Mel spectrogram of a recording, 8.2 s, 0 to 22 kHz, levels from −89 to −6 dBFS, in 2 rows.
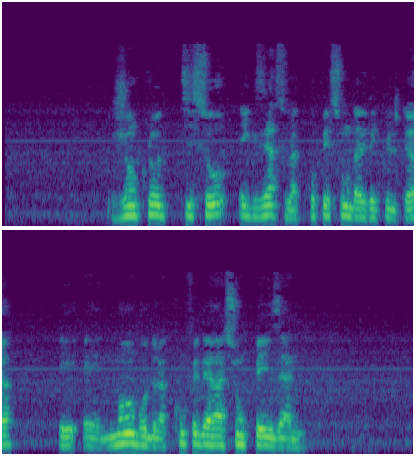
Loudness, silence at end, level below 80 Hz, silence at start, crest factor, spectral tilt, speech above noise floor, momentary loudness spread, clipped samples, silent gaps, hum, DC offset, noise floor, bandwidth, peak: -30 LUFS; 1.05 s; -62 dBFS; 1.1 s; 18 dB; -7 dB/octave; 34 dB; 9 LU; under 0.1%; none; none; under 0.1%; -63 dBFS; 11.5 kHz; -12 dBFS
